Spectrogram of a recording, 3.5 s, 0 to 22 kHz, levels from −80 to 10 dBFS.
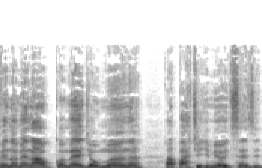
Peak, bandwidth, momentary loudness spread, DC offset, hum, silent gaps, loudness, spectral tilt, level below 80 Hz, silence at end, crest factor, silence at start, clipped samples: -2 dBFS; 16.5 kHz; 5 LU; under 0.1%; none; none; -17 LUFS; -4 dB/octave; -60 dBFS; 0 s; 16 dB; 0 s; under 0.1%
